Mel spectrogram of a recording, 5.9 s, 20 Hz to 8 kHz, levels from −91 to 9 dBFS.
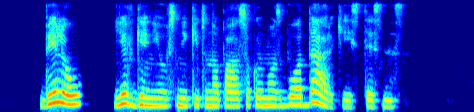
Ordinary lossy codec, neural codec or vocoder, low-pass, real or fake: Opus, 24 kbps; none; 7.2 kHz; real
